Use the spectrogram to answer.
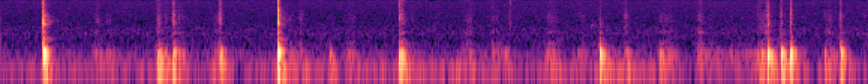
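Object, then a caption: Metal mesh microphone grille with putty, picked with a wooden toothpick. A wooden toothpick scratches and picks blue, yellow and green putty out of the hollow metal mesh dome grille of a Blue Yeti microphone, cleaning the putty-packed grille. Sharp, dry clicks and taps land at irregular intervals, each with a short, dull low body and a quick bright tick. Between them comes soft, faint scratching.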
